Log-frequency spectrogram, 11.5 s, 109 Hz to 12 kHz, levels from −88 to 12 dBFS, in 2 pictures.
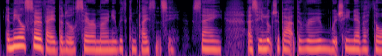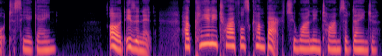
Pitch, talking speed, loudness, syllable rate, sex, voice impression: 210 Hz, 185 wpm, -22 LUFS, 5.5 syllables/s, female, very feminine, slightly adult-like, slightly soft, slightly fluent, slightly cute, calm, slightly elegant, slightly kind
